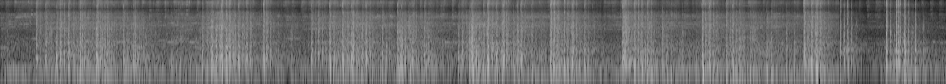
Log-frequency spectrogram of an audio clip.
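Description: Fireworks display: aerial shells bursting in a dense, continuous barrage, many sharp bangs and crackles overlapping with a rumble between them, easing briefly near the end.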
